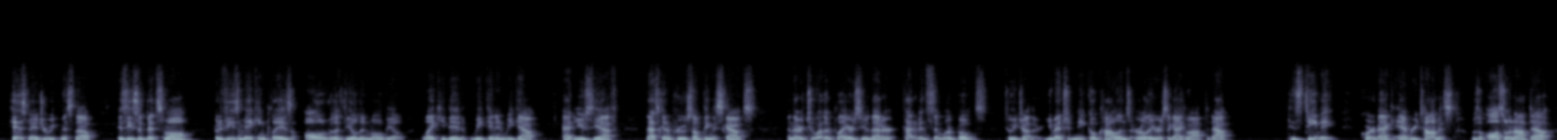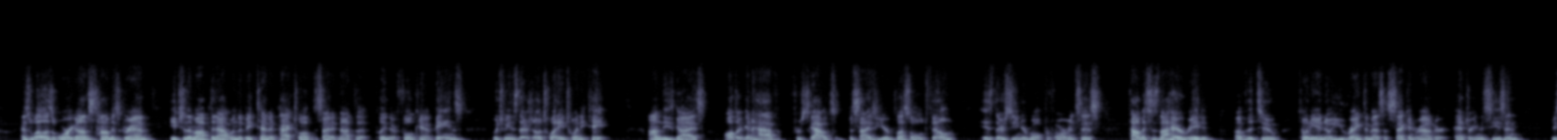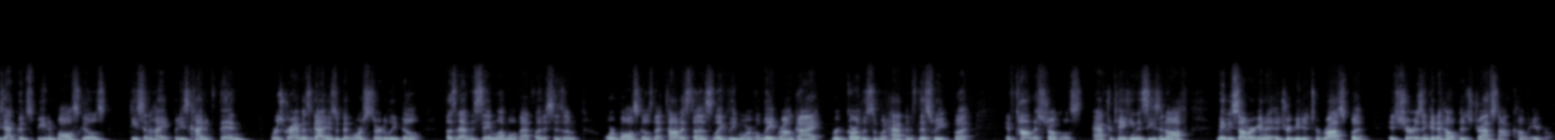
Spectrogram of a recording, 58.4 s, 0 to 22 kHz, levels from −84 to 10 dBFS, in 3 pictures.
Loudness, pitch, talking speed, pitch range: -26 LUFS, 125 Hz, 235 wpm, 120-135 Hz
